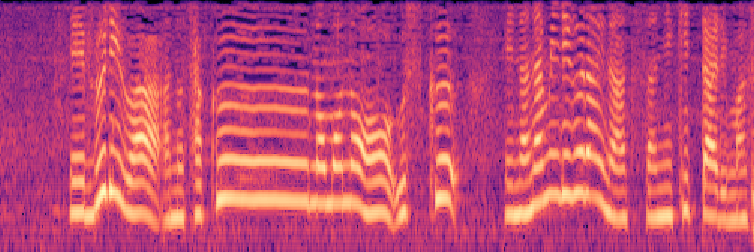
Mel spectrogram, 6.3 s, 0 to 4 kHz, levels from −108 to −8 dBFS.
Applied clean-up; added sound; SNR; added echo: none; none; none; none.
